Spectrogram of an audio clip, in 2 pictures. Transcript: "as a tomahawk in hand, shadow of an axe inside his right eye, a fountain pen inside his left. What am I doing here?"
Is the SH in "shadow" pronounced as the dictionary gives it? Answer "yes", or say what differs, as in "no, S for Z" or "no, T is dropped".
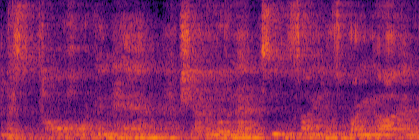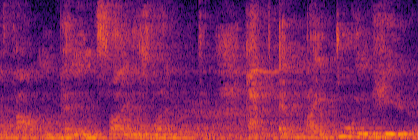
yes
